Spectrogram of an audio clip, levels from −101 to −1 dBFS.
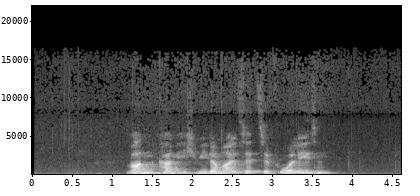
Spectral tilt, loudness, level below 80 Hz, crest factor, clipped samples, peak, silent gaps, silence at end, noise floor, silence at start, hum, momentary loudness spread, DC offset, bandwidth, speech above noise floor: -8 dB/octave; -18 LUFS; -40 dBFS; 18 dB; under 0.1%; 0 dBFS; none; 0.6 s; -49 dBFS; 0.65 s; none; 8 LU; under 0.1%; 15.5 kHz; 32 dB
